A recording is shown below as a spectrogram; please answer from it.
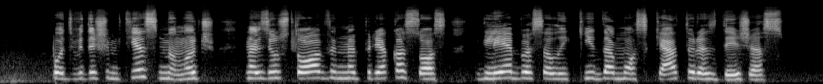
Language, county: Lithuanian, Vilnius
